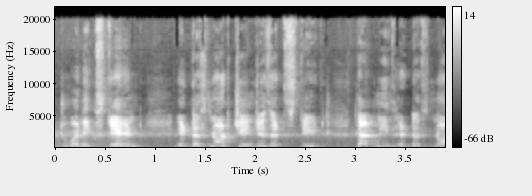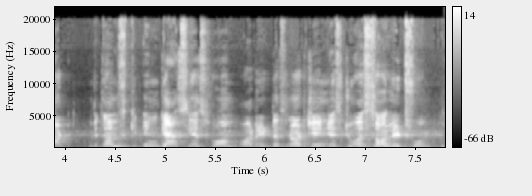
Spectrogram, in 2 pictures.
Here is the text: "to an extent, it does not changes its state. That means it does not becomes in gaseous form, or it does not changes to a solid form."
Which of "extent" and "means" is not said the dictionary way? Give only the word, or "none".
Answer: none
